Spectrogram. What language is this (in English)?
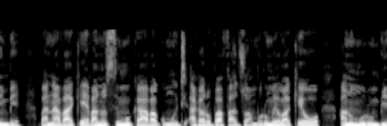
Shona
